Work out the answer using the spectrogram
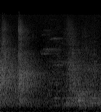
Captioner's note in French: parlant sans microphone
